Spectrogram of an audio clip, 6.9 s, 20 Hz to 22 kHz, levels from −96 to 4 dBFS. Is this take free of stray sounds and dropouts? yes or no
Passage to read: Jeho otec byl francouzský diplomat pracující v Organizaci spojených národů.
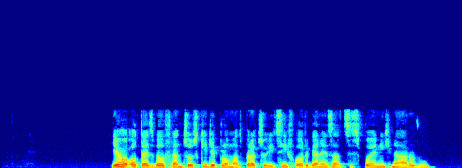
yes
